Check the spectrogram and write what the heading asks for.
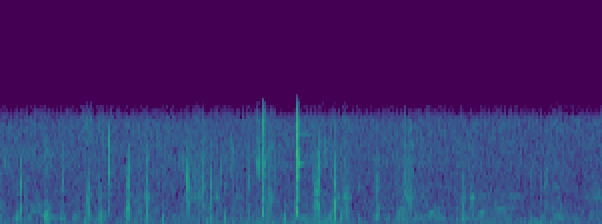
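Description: Footsteps and hand-held camera handling noise: a string of irregular clicks and taps, busiest in the first four seconds, with faint voices in the background.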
